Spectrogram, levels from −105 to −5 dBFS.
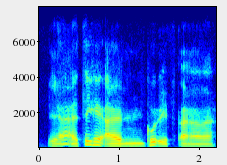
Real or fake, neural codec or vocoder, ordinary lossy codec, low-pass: fake; codec, 16 kHz, 2 kbps, FunCodec, trained on LibriTTS, 25 frames a second; Opus, 32 kbps; 7.2 kHz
